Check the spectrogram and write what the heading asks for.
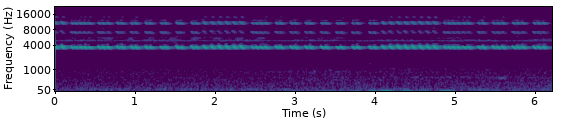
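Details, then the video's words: Autumn insects, crickets among them, chorusing at night in a home garden vegetable plot, recorded on a DR-40X; a steady high ringing trill of rapid pulsed chirps continues throughout without pause. "秋の虫の声 ASMRでおやすみなさい 〜虫の音を枕元で聞いてね〜 こおろぎ他"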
